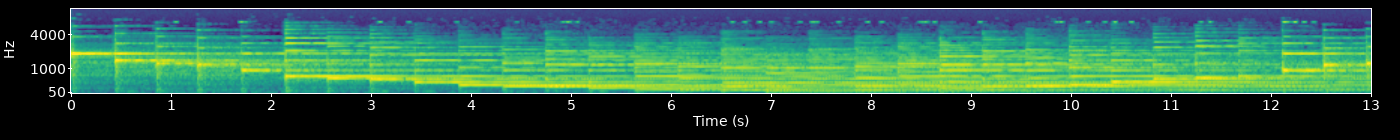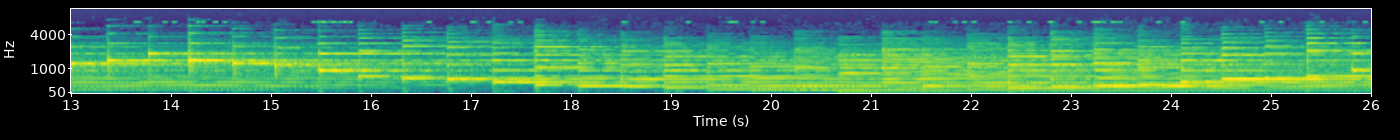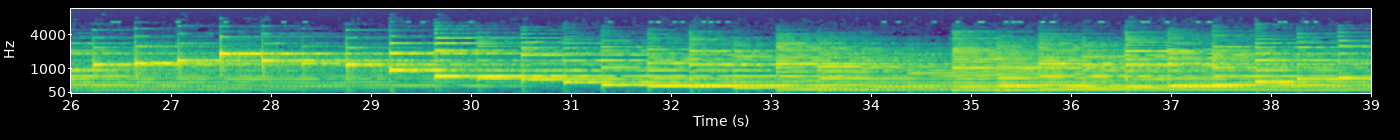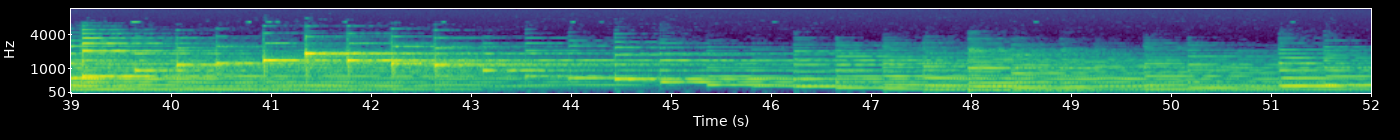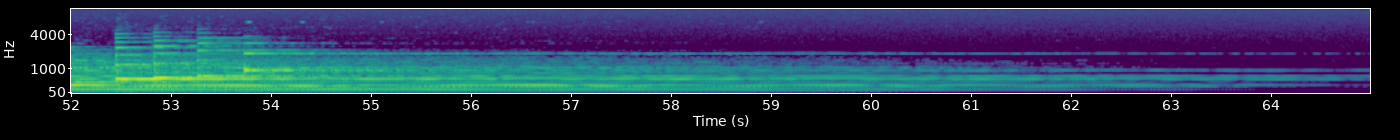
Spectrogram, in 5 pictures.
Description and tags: [37] s-piano down-up 3
Piano loop I played on my Casio synth. This is a barely adjusted recording with a record-tapeish chorus already added in the synth.
downwards, loop, piano, tape, upwards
